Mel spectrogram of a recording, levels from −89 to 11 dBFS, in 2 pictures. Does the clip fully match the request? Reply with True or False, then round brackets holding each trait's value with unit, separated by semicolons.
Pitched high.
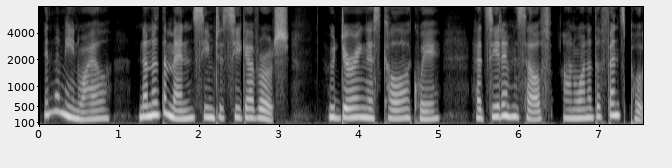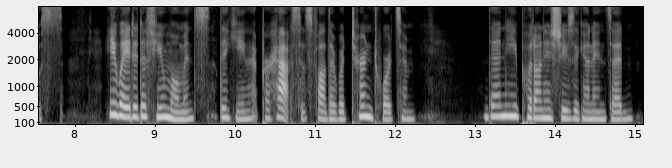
True (225 Hz)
